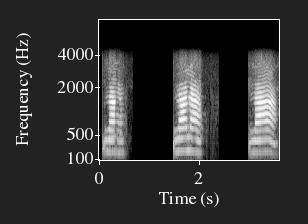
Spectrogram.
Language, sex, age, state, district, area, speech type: Bengali, female, 60+, West Bengal, Dakshin Dinajpur, rural, conversation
